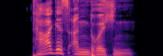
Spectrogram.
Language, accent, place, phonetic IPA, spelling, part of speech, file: German, Germany, Berlin, [ˈtaːɡəsˌʔanbʁʏçn̩], Tagesanbrüchen, noun, De-Tagesanbrüchen.ogg
- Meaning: dative plural of Tagesanbruch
